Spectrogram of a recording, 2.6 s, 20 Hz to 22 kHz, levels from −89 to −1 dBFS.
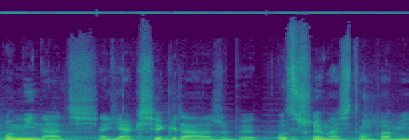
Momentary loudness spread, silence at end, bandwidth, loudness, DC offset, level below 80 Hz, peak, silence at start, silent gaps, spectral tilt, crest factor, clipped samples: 6 LU; 0 s; over 20 kHz; -25 LUFS; 0.1%; -58 dBFS; -10 dBFS; 0 s; none; -6 dB/octave; 14 dB; under 0.1%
